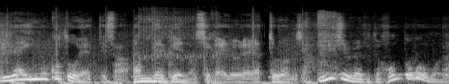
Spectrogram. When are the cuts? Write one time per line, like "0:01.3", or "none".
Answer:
0:01.3
0:03.1

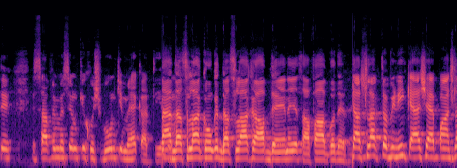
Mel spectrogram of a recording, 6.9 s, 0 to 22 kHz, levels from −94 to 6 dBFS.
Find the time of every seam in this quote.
0:02.4
0:05.3

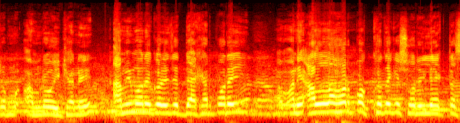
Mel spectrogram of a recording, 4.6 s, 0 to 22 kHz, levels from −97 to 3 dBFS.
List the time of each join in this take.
0:01.0

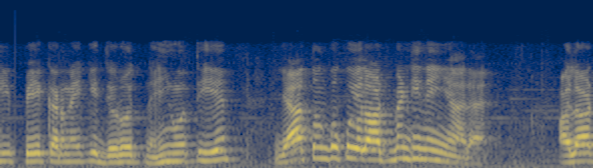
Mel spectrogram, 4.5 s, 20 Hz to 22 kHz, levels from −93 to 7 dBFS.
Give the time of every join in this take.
0:01.9

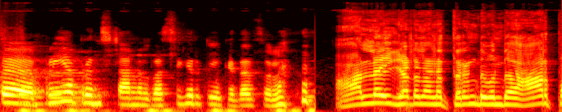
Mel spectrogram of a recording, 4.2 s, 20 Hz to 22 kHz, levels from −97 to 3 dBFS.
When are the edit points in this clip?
none

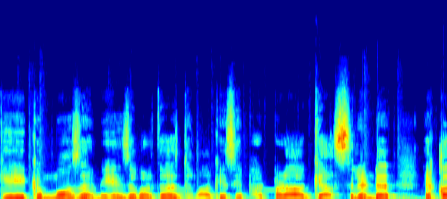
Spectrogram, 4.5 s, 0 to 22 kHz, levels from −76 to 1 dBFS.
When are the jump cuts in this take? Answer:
none

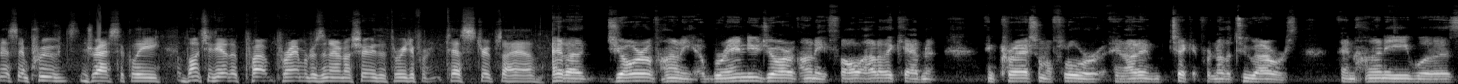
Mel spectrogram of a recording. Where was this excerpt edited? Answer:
0:01.7
0:05.5

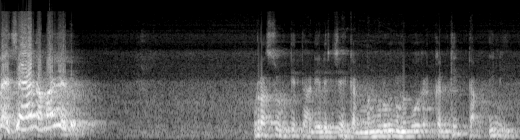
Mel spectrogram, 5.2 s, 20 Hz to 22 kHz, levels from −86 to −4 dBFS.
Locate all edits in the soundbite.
none

